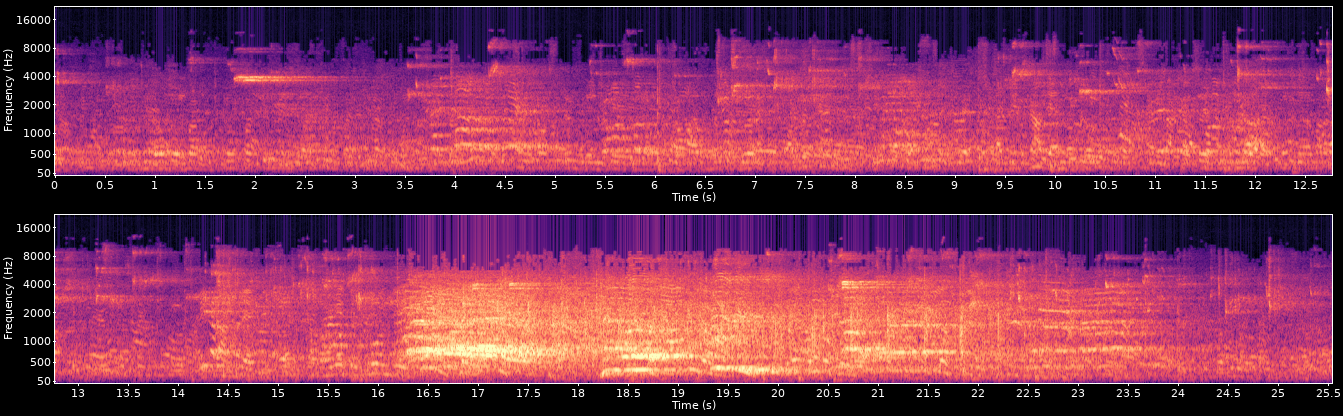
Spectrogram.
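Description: Sneakers squeak sharply on a hall floor.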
